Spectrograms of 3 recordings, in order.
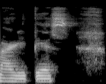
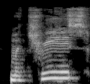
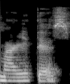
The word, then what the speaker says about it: Marites: Filipino, napakadaling i-pronounce yun, Marites. For Americans, masyado na lang minamurder yung pangalan ko. Matrice, Martis. As in, every day, kausap mo na siya araw-araw, i-correct mo pa rin, no, it's Marites, Matrice Martis.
